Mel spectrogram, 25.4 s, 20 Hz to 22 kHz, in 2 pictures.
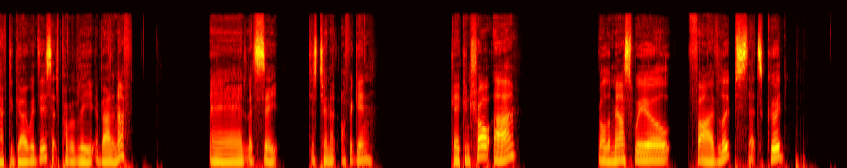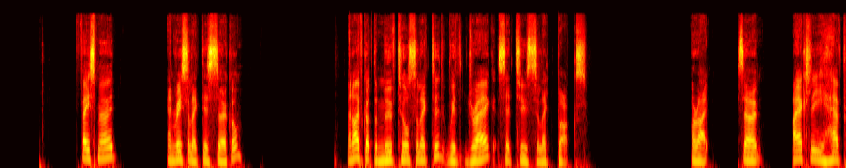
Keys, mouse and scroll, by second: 5.3 click, 5.9 middle click, 7.5 ctrl+r, 13.3 3, 14.9 click, 16.3-17.7 scroll up 1.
